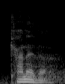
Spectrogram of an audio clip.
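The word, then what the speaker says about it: Kaneda: the main protagonist shotaro canadi and he's going to try and find and bring back his childhood friend tetsuo shima can i say it's just it's just pronounced um canada and shima on one of those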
